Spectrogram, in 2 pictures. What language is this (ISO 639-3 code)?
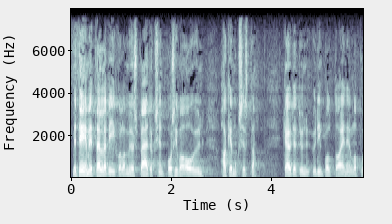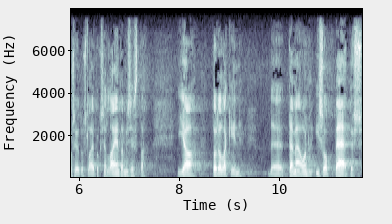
fin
